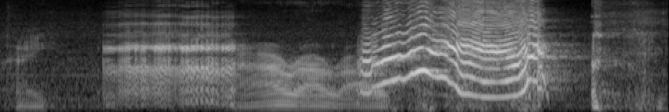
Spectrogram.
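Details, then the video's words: A pet female macaw, Rachel, called Big Bird, gives a wavering, voice-like call, then a loud harsh squawk that swoops up and down while a person chats to her nearby; she is said to do funny laughs. "Macaw Talking, Parrot Talking"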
